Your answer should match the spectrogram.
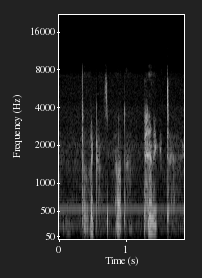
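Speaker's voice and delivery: fast, breathless whisper; whispering about a panic attack, fast; panicked whisper. Real, not acted. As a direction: rush it out under your breath. Describing panic after the news.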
